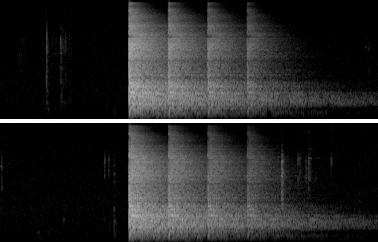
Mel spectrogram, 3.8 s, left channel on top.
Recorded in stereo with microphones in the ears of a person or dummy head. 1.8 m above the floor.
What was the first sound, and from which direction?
A clap, 20° left (ahead or behind).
